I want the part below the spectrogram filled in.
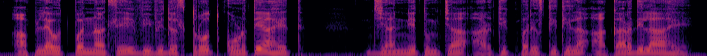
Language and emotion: Marathi, sad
